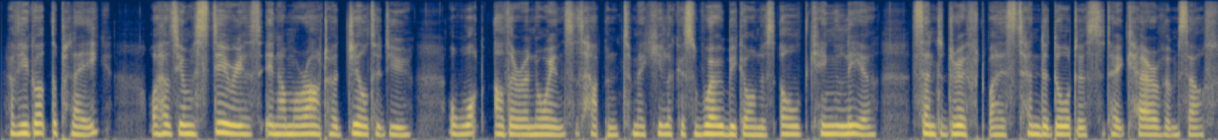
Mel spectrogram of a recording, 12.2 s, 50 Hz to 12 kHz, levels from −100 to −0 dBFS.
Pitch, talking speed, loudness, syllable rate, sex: 195 Hz, 190 wpm, -18 LUFS, 5.5 syllables/s, female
